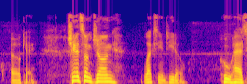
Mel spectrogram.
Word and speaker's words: Chan Sung Jung: Chen Sung Jung. Okay. Chan Sung Jung, Lexi and Tito.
